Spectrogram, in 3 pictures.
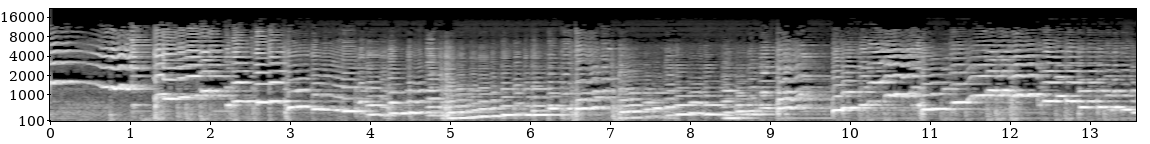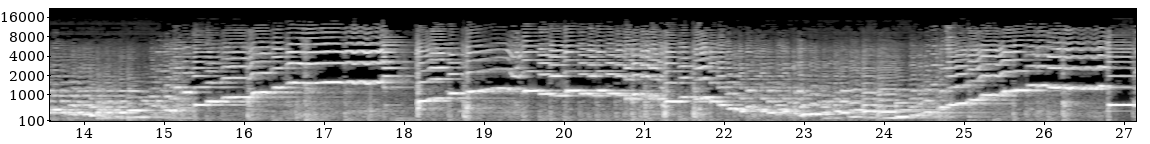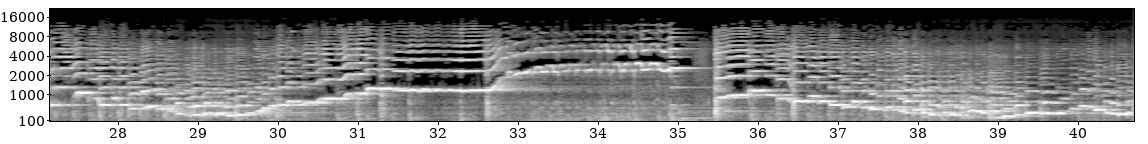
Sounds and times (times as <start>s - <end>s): Violin, fiddle: 0.0s - 40.7s.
